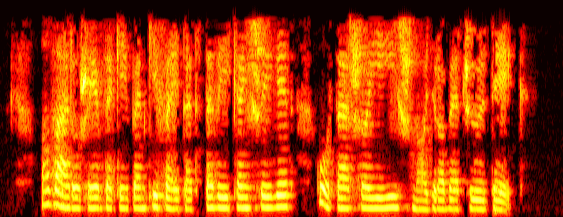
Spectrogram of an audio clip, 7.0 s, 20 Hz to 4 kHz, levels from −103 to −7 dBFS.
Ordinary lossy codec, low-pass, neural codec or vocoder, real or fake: AAC, 16 kbps; 3.6 kHz; none; real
